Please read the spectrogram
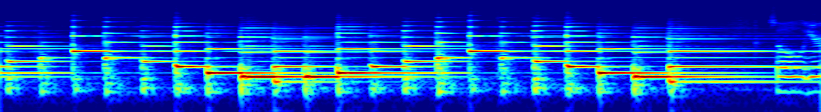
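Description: Piano sound of a digital keyboard playing a C major arpeggio, notes struck evenly about three a second, climbing two octaves and coming back down. The last note, a low C, is held for about a second near the end.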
